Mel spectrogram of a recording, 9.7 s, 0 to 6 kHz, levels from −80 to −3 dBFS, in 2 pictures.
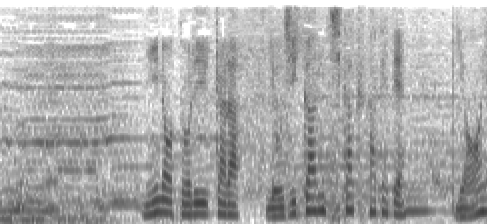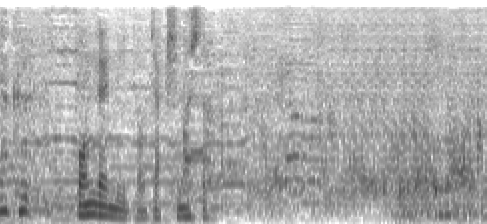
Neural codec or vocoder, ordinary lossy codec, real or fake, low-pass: codec, 16 kHz, 0.9 kbps, LongCat-Audio-Codec; MP3, 24 kbps; fake; 5.4 kHz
